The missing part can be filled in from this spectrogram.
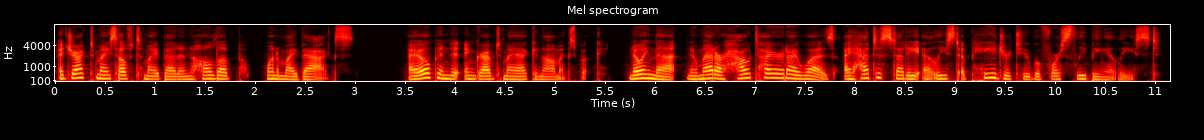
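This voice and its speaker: A woman's voice: medium pitch, a little fast, darkish tone, dry recording. A woman hosting a gaming video, reading visual novel narration aloud with playful, wry casual asides.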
